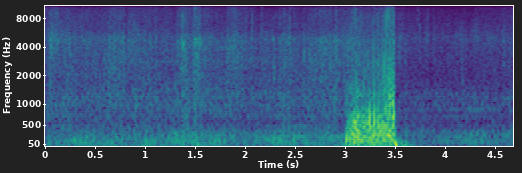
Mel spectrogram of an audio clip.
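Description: Dry corn stalks rustle and crackle close by.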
